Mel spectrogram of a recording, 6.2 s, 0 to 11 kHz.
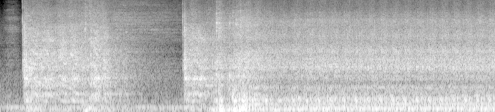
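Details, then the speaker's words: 1988 Dodge Power Ram revived after sitting 23 years, new intake, milky oil but oil pressure, about 35 degrees with coolant in block: cranks, stumbles once, restarts and settles into steady even idle, spitting water from exhaust; runs smoothly. "So, I mean, it's actually running Yeah. super smooth."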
